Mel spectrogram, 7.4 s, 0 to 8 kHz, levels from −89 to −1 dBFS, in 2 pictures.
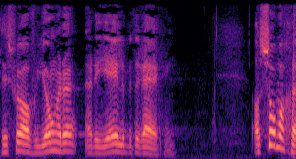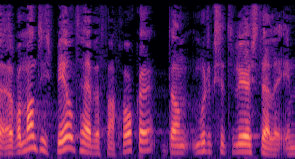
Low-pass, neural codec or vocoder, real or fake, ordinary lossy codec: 7.2 kHz; none; real; none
